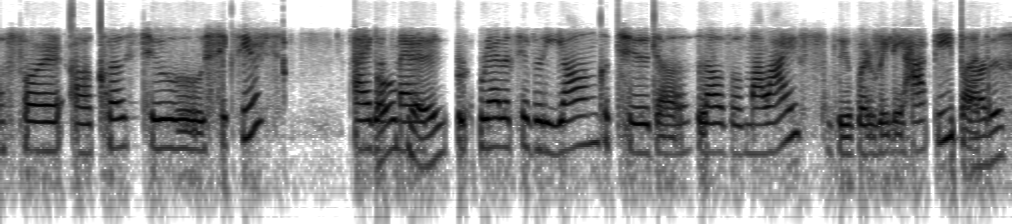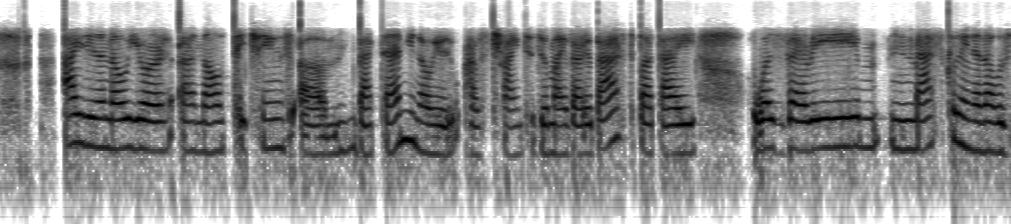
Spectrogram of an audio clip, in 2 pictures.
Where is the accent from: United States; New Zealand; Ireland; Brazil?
Brazil; I grew up in Brazil with an drug-addicted father, very abusive, and with a lovely mom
